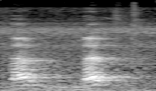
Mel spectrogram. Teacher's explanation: bertahan lidah kita di makhrajnya suaranya kemudian keluarkan angin sedikit tabbat jadi tidak langsung dikeluarkan sempurna worksnya dia dikuat dulu ya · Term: sifat hams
